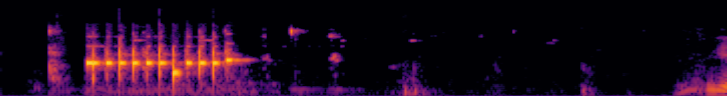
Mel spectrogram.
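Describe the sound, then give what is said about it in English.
A phone ringtone for an incoming FaceTime call: a short, rapid run of about ten bright, even electronic pulses at one steady pitch, then silence with a couple of faint clicks. “Is somebody getting a FaceTime call?”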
